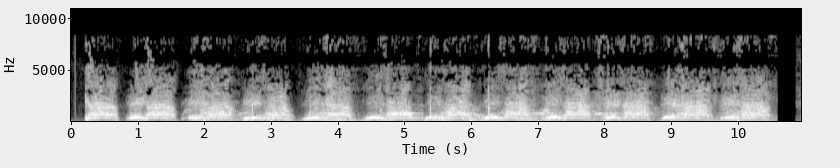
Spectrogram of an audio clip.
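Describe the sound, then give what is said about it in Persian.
A crowd of medical sciences students at a university in Ardabil chants a protest slogan in loud, rhythmic repeated phrases separated by short gaps, the voices rising and falling together. “صدای این اعتراض ها را از اردبیل میتونیم بشنویم.”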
